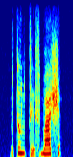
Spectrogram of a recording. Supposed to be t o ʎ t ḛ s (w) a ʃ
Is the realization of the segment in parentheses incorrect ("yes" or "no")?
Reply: yes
